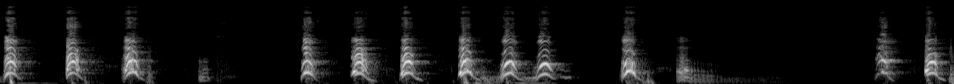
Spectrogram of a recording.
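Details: Sharp, bright barks from a female Boxer named Luna, a family pet, fired in irregular runs of two to five, with a softer half-bark and a gap of silence before two final barks.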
